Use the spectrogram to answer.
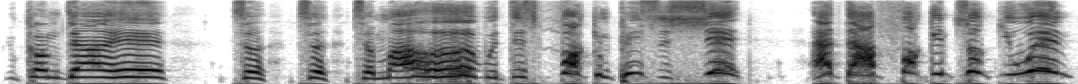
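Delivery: hammed-up street yell at the traitor; Rocky yelling. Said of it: "Rocky's like".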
